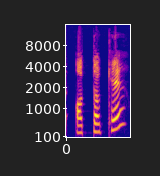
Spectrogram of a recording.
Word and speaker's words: 어떻게: The first one is 어떻게, which means how. The final consonant of the second syllable is 히읗, 어떻, and the last syllable is 게, 어떻게, but it's pronounced as 어떻게. Because when 히읗 meets 기억, it's combined and pronounced as 기억, so 어떻게.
